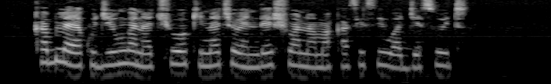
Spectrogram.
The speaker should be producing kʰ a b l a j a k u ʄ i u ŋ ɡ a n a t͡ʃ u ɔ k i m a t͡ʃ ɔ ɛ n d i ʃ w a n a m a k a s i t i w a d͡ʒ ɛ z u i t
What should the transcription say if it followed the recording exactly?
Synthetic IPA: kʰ a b l a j a k u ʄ i u ŋ ɡ a n a t͡ʃ u ɔ k i n a t͡ʃ ɔ ɛ n d ɛ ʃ w a n a m a k a s i s i w a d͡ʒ ɛ s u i t

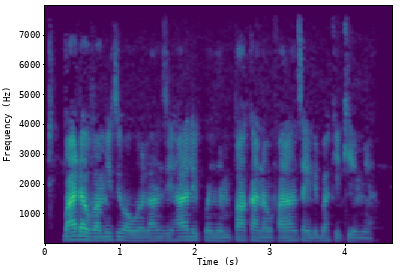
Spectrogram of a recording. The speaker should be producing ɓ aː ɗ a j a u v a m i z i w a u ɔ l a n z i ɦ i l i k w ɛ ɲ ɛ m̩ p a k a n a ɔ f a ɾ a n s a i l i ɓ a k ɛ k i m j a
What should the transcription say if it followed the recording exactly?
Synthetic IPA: ɓ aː ɗ a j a u v a m i z i w a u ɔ l a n z i ɦ a l i k w ɛ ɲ ɛ m̩ p a k a n a u f a ɾ a n s a i l i ɓ a k i k i m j a

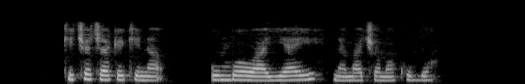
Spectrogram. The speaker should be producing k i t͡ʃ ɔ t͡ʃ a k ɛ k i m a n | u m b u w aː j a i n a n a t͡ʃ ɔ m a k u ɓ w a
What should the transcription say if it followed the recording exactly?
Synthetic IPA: k i t͡ʃ ɔ t͡ʃ a k ɛ k i n a | u m b ɔ w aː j a i n a m a t͡ʃ ɔ m a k u ɓ w a

